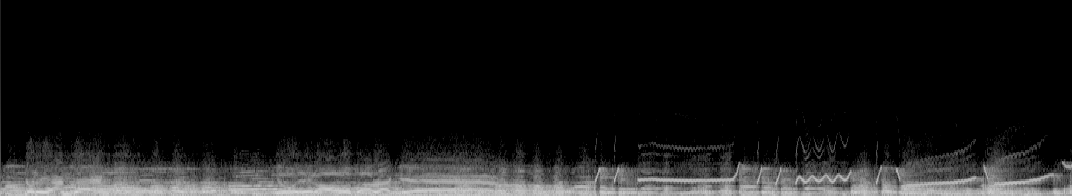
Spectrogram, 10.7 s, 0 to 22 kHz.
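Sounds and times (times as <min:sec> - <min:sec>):
dense busy music: 0:00.0 - 0:10.7
speech: 0:00.2 - 0:01.2
person whistling a tune: 0:05.8 - 0:10.7.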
